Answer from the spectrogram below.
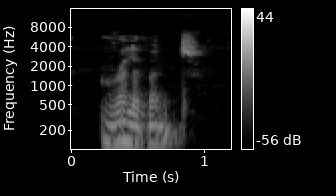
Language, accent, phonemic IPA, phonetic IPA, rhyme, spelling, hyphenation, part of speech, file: English, Southern England, /ˈɹɛləvənt/, [ˈɹʷɛləvənt], -ɛləvənt, relevant, rel‧e‧vant, adjective, LL-Q1860 (eng)-relevant.wav
- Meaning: 1. Related, connected, or pertinent to a topic 2. Related, connected, or pertinent to a topic.: Directly related, connected, or pertinent, with important ramifications or implications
